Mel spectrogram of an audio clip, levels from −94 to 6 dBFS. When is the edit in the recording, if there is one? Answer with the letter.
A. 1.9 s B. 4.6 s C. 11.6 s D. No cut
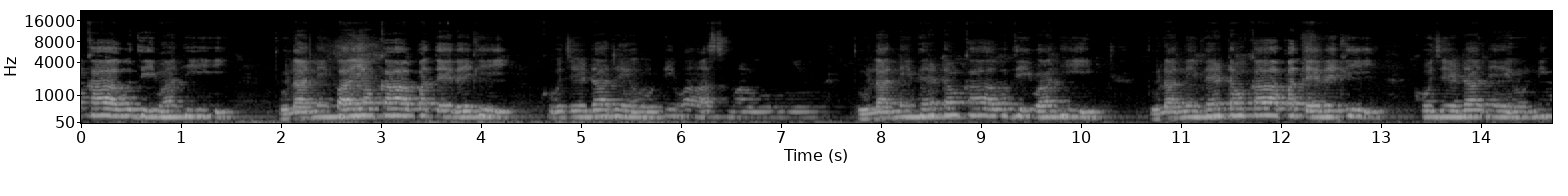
D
